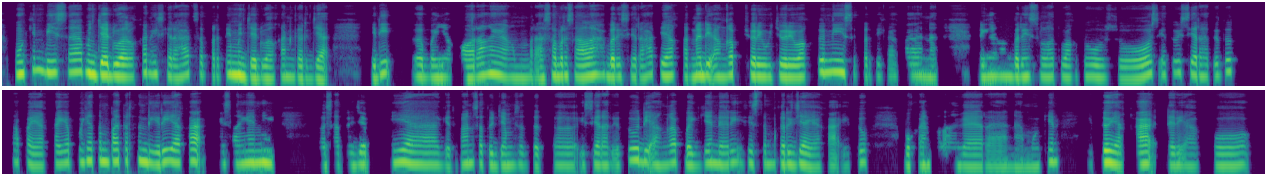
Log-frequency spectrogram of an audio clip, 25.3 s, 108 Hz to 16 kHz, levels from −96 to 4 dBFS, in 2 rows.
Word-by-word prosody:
mungkin 230 +5 +4
bisa 245 +1 +1 0.2
menjadwalkan 205 0 +7
istirahat, 200 -1 -3
seperti 190 0 -9
menjadwalkan 180 -1 +3
kerja. 170 -2 -1 0.5
Jadi, 205 - +1 0.3
eee, 190 - +1
banyak 180 0 -1
orang 200 +5 +3
yang 185 -2 -2 0.2
merasa 175 +2 -4
bersalah 195 0 +3
beristirahat, 190 +2 0
ya, 200 0 +4
karena 190 +1 +1
dianggap 200 +1 +1
curi-curi 190 -1 +4
waktu, 190 +6 -7
nih, 255 -1 +6
seperti 195 -2 -12
Kakak. 200 - -9
Nah, 180 0 -5 0.4
dengan 195 +1 -1
memberi 190 0 +1
slot 190 0 -5
waktu 185 +1 -5
khusus, 180 +2 -1
itu 215 +3 -10
istirahat 205 -5 -3
itu, 255 +6 -3 0.5
apa 220 -1 -10
ya 180 - -3
Kak 200 +2 -7
ya, 215 - -2
punya 225 +2 -1
tempat 235 -1 +3
tersendiri, 225 -3 +2
ya, 215 - +2
Kak. 235 +1 +3
Misalnya, 200 +2 0
nih, 210 -2 +4 0.5
e - - -10
satu 190 +1 -15
jam 195 - +1 0.2
Iya, 220 -1 +3 0.3
gitu, 170 0 -10
kan, 195 +2 -3
satu 200 -2 -8
jam 180 0 -4
se 185 - -8
eee, 180 +1 -8
istirahat 185 0 -4
itu 185 - -10
dianggap 205 +1 -2
bagian 185 +3 -1
dari 190 +3 -3
sistem 200 -1 -6
kerja, 195 0 0
ya, - - -7
Kak. - - -6
Itu 190 +5 -12 0.4
bukan 175 +1 -4
pelanggaran. 170 - -7
Nah, 160 - -8
mungkin 170 +7 -5 0.3
itu, 190 - -3
ya, 195 - +2
Kak, 200 +1 +6 0.2
dari 180 +1 -3
aku. 180 +1 -5
190 Hz, 170 wpm, -23 LUFS, 180-210 Hz, 0.5 s, menjadwalkan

